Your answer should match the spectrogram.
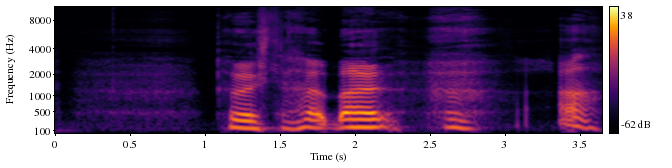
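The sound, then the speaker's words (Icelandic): A person yawns, with a drawn-out breathy inhale followed by stretched, yawning speech, the voice sounding loose and drowsy. “þetta tendensjáður að geispa alltaf mm.”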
